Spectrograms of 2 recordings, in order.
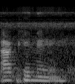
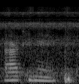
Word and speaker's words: Akane: By the way, the pronunciation of my name is Akane.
